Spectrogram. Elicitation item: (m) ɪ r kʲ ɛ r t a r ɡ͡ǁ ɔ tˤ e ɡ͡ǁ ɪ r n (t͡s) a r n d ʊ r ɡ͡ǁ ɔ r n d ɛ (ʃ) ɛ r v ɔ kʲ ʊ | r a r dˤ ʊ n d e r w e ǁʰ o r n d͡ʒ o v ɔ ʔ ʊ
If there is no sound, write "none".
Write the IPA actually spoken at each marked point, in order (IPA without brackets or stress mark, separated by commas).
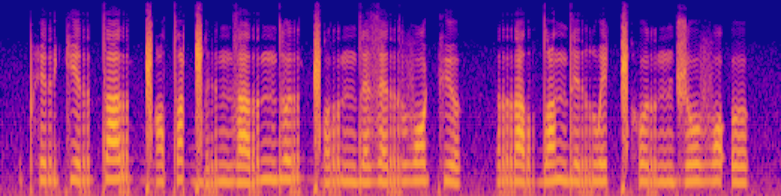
pʰ, z, z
